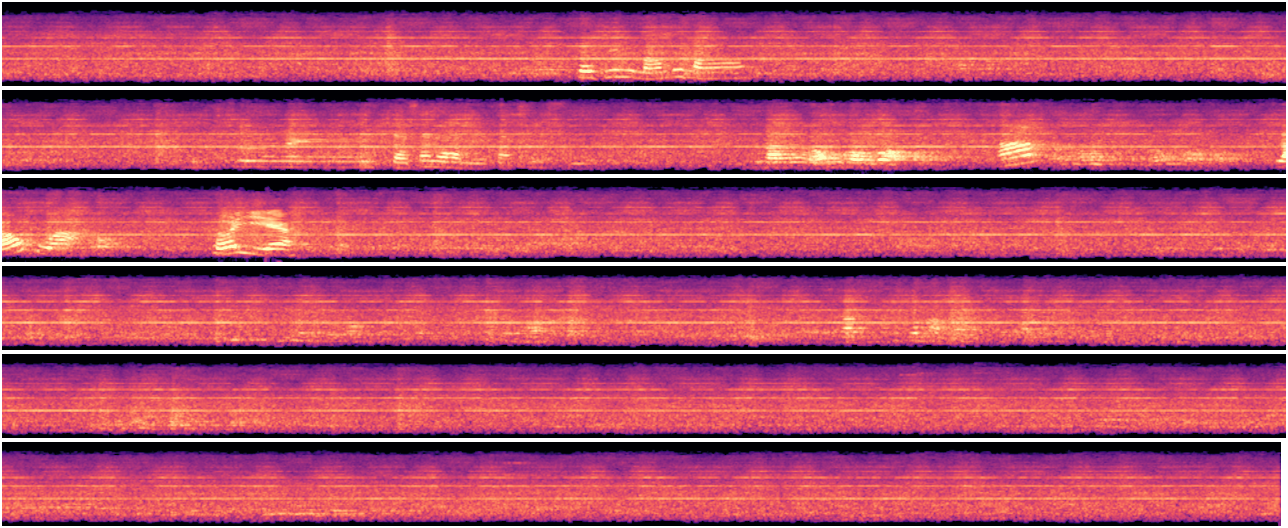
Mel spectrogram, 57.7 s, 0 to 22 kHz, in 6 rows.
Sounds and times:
Printer: 0.0 - 57.7
Speech: 4.4 - 5.6, 15.3 - 20.2, 20.9 - 21.6, 49.5 - 51.0.

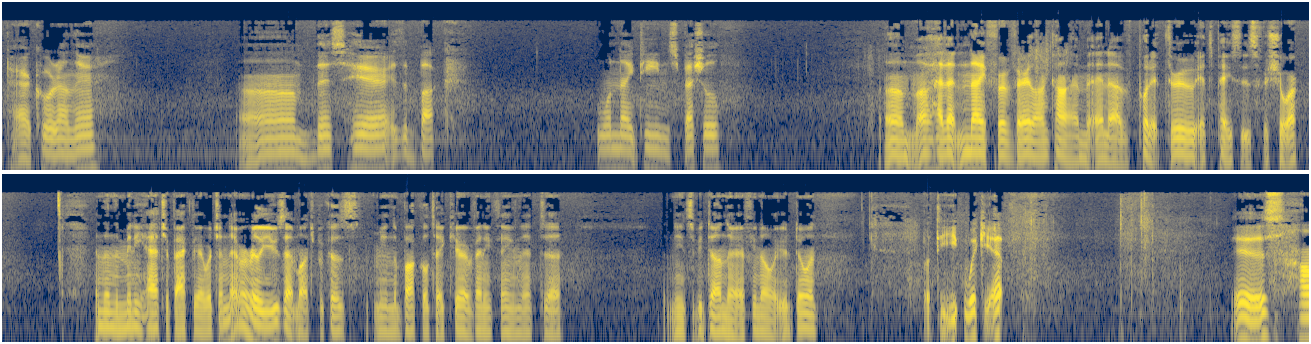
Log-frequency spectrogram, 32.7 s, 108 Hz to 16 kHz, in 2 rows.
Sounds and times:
Speech: 0.0 - 1.4, 2.9 - 5.7, 7.4 - 9.1, 11.0 - 16.3, 17.5 - 23.4, 24.6 - 26.6, 27.8 - 29.0, 31.7 - 32.6.

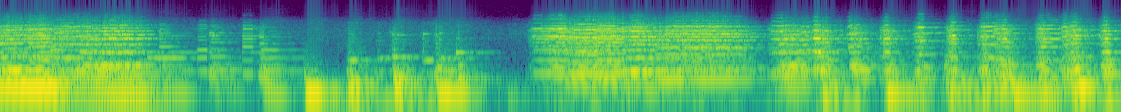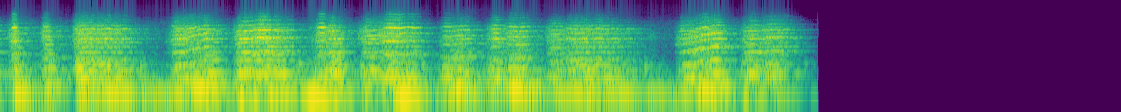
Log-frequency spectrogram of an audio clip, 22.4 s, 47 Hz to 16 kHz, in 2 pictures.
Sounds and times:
Music: 0.0 - 19.4.

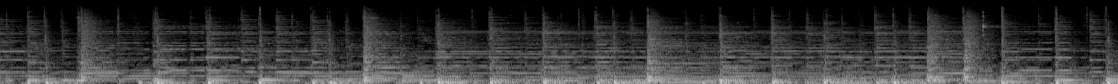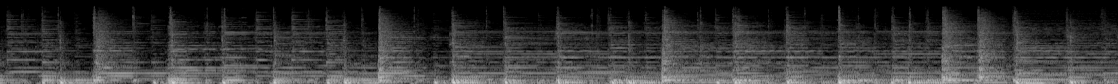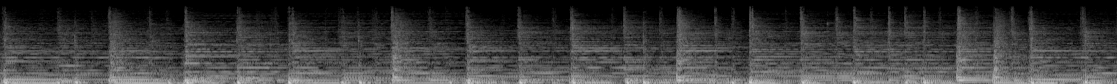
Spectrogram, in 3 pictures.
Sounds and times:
Music: 0.0 - 33.5.

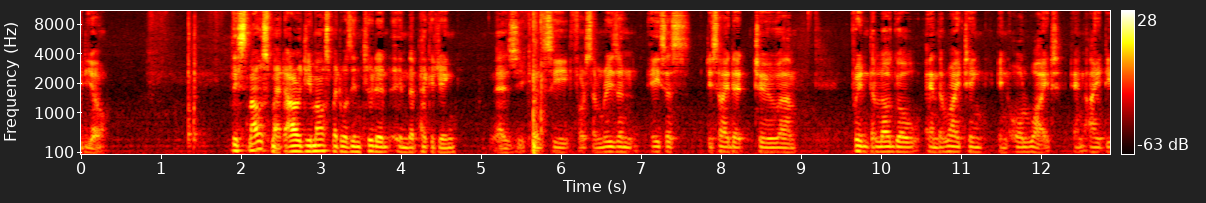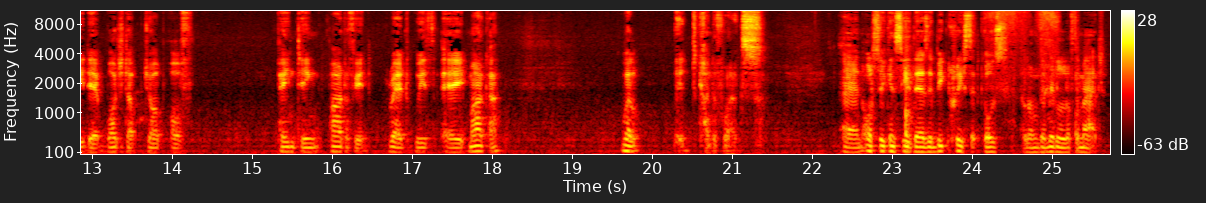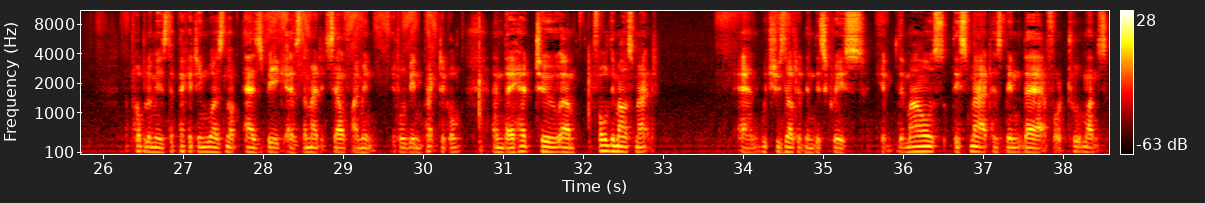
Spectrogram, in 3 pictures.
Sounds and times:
Speech: 0.0 - 0.4, 1.9 - 9.0, 9.6 - 14.3, 15.3 - 18.2, 19.6 - 21.5, 22.4 - 25.7, 26.3 - 33.0, 33.9 - 38.5.

